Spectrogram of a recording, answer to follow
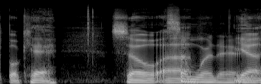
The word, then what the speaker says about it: bokeh: pronounce it some say bouquet some say bokeh and actually the japanese is somewhere in between a little bit it's bouquet so uh somewhere there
